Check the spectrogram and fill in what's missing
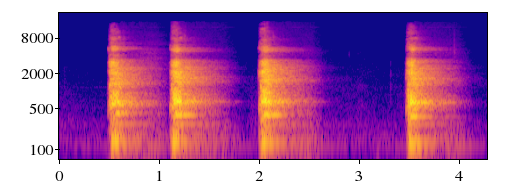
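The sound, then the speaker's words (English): A person imitates a dog barking into a phone to test its sound recognition, with four loud barks, three in quick succession and a final one after a short pause, with silence in between and no other talk. “A dog sound has been recognized that maybe a dog me!”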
